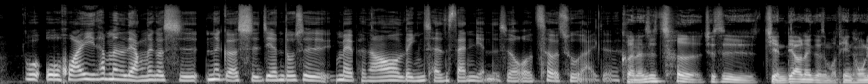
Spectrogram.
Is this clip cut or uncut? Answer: cut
